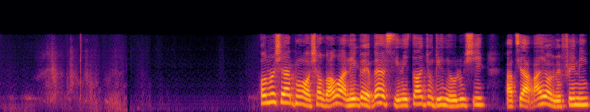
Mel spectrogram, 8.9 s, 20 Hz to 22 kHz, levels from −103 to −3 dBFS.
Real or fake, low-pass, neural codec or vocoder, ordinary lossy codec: fake; 7.2 kHz; codec, 16 kHz, 1 kbps, FunCodec, trained on Chinese and English, 50 frames a second; MP3, 64 kbps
